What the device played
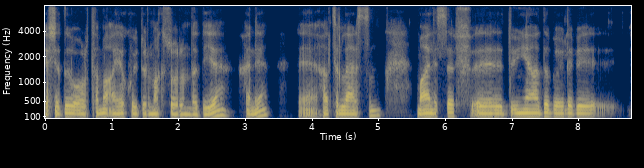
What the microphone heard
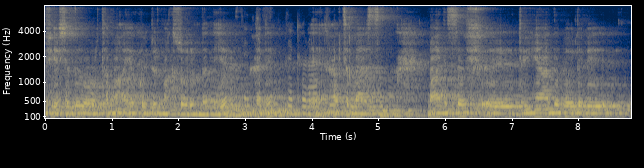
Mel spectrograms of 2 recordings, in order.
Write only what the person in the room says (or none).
Ee, seni kesinlikle köreltiyor.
